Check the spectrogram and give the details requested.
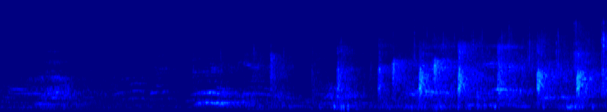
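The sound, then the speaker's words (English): A preacher's voice at the start gives way to scattered audience claps during a sermon. The claps quickly build into steady, moderately loud applause lasting several seconds, with some voices still audible underneath. “Man, it took me a long time to get a clap out of y'all.”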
